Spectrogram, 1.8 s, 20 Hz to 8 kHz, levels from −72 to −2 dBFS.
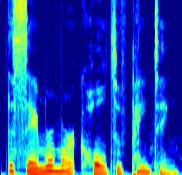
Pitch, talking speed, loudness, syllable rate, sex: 200 Hz, 195 wpm, -16 LUFS, 4.5 syllables/s, female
